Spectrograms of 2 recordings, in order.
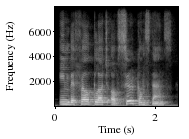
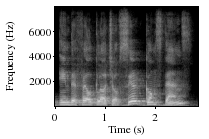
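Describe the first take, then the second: No difference in how they are said.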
